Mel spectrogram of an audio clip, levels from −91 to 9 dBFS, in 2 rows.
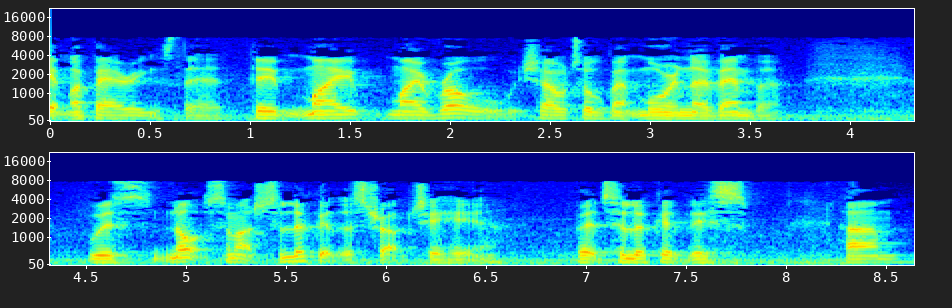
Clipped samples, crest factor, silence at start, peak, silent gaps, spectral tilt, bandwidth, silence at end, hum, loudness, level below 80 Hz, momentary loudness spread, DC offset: under 0.1%; 20 dB; 0 s; -6 dBFS; none; -3 dB/octave; 8 kHz; 0 s; none; -24 LUFS; -54 dBFS; 18 LU; under 0.1%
